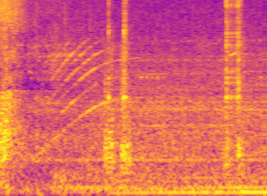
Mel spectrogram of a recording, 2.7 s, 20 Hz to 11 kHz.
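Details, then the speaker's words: PS4 console at power-on: disc drive spins up with a rising whine broken by short raspy buzzes over a low hum, worse once a game starts; owner unsure if it is a vibration, and clicking the drive down did nothing. "You hear that little buzzing sound there? Yeah, that starts up, but when I start the actual game, it's very noticeable. It really is bad."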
